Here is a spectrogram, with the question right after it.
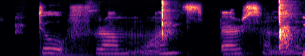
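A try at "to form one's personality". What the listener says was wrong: لا, to form مش from.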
